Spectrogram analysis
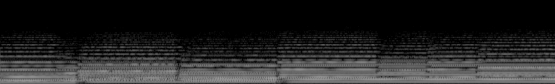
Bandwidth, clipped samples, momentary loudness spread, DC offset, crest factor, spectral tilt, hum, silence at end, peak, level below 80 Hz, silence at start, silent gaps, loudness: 7.8 kHz; under 0.1%; 2 LU; under 0.1%; 12 dB; -8.5 dB/octave; none; 0 s; -18 dBFS; -58 dBFS; 0 s; none; -32 LUFS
